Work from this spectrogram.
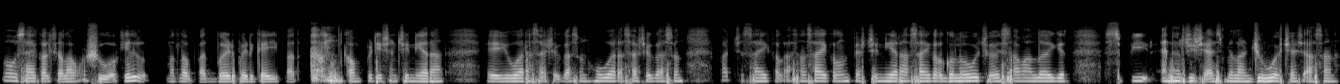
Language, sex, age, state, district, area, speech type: Kashmiri, male, 45-60, Jammu and Kashmir, Budgam, urban, spontaneous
